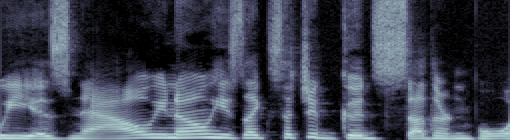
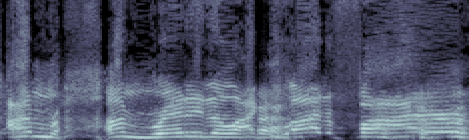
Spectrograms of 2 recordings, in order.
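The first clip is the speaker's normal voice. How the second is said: put-on Southern accent; 7 semitones higher than usual. Husband bragging about prepping, in a Southern accent. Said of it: "the accent came out".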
